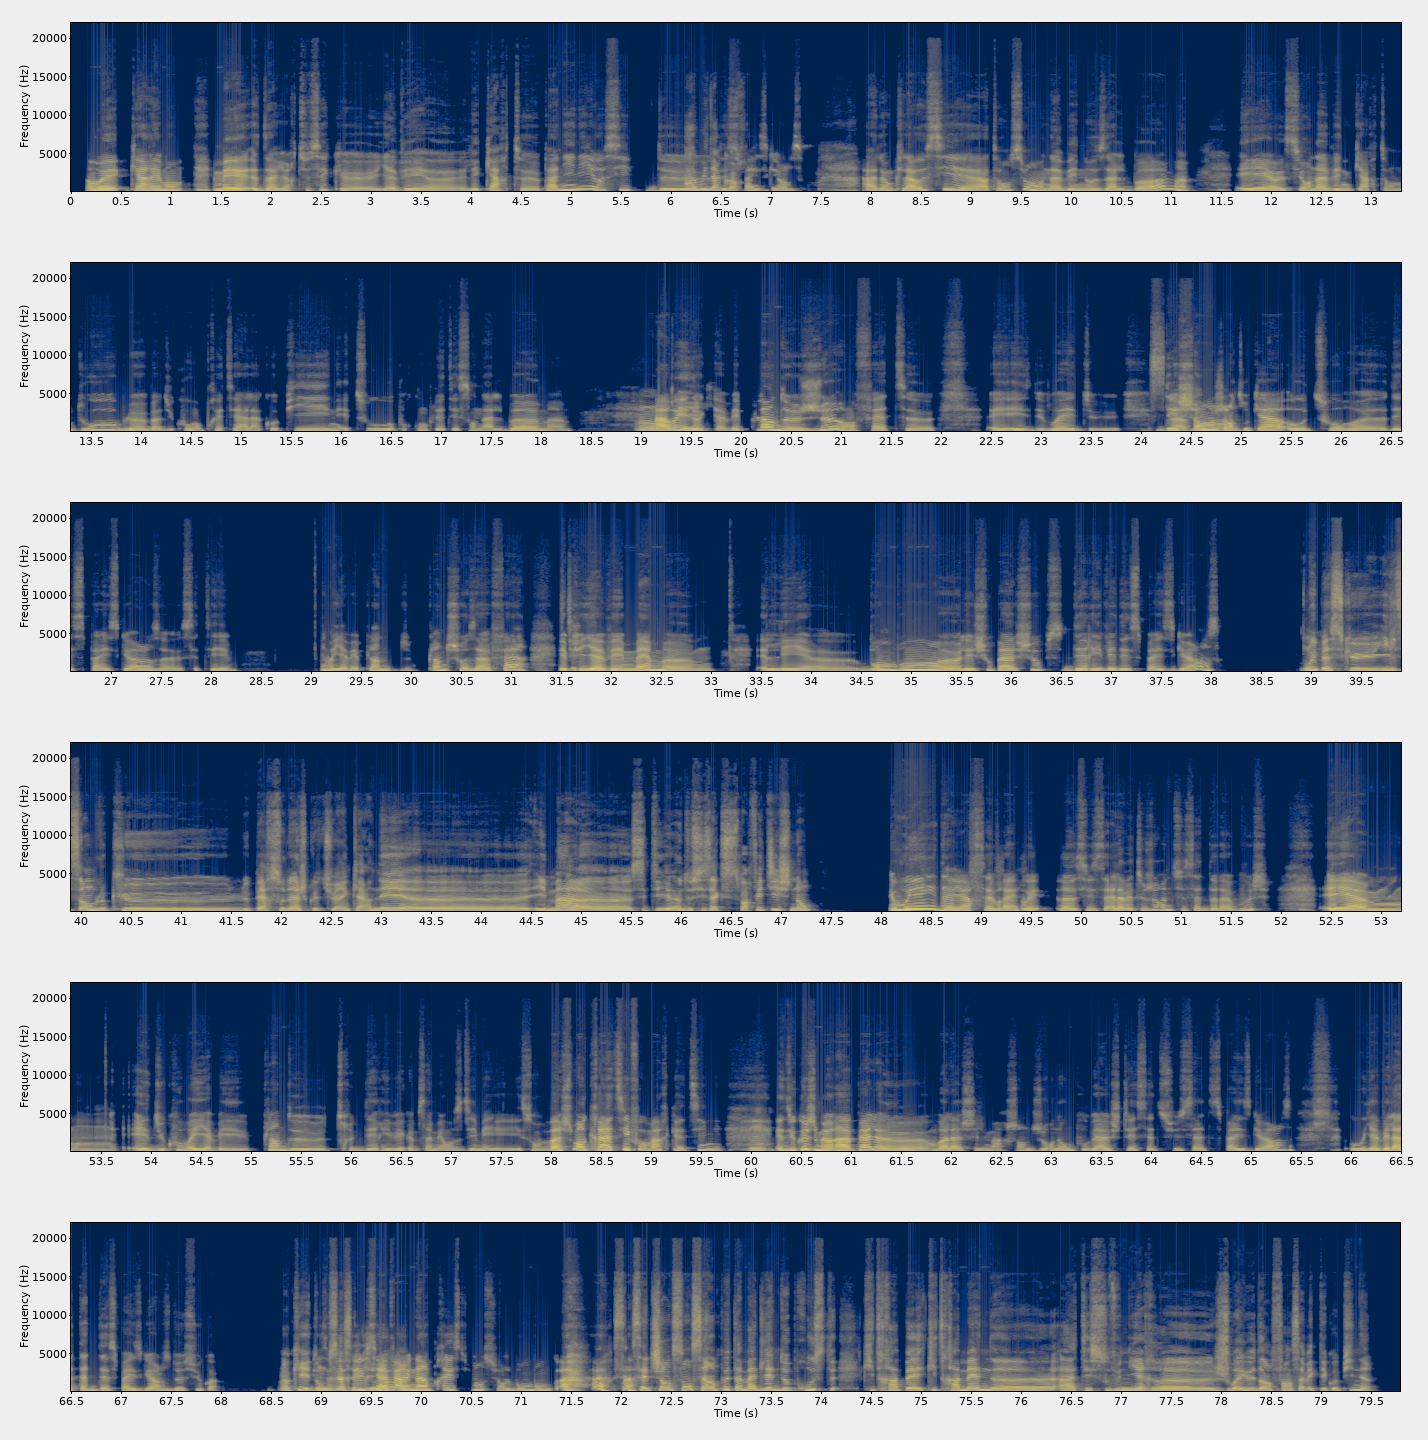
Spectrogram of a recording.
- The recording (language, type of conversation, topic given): French, podcast, Quelle chanson te rappelle ton enfance ?
- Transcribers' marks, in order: drawn out: "que"; drawn out: "heu"; chuckle; laughing while speaking: "vachement créatifs au marketing"; laugh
